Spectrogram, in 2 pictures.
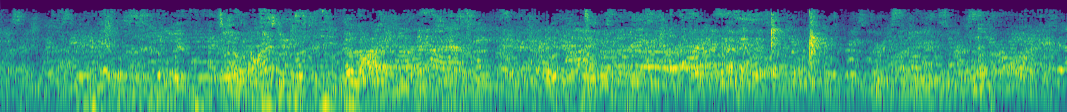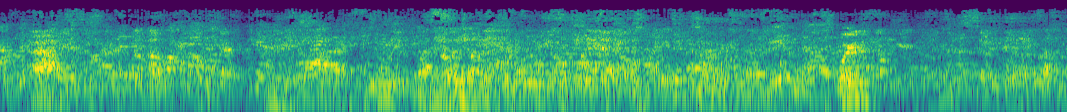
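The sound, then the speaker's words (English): An audience of people chatting at once as they say hello to their neighbors, a steady dense babble of overlapping voices with no single speaker standing out, sustained at an even level throughout. “And since we have this moment while I'm combing over here, why don't you guys say hello to your neighbors right next door to you? Say hello.”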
